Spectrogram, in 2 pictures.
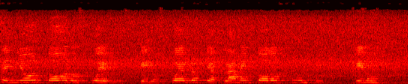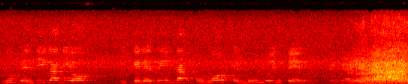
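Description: A young woman reads aloud calmly into a nearby microphone.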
